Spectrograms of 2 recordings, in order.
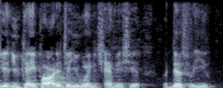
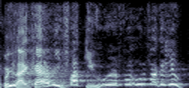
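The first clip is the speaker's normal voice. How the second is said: rising, laughing, squealing put-down, climbing much higher; mock phone tirade; 13 semitones higher than usual. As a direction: cuss him out while cracking up. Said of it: "pick up the phone and say".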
